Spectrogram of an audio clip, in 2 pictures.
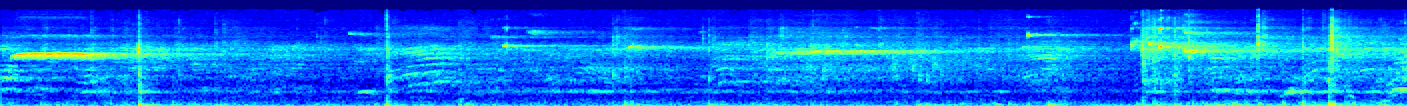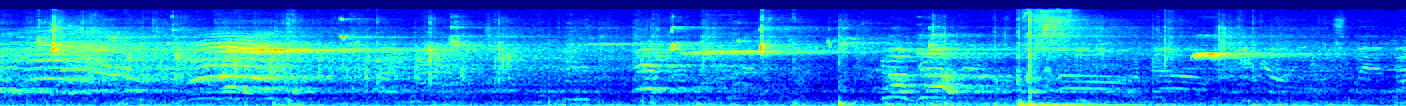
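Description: A volleyball rally on a gym's hardwood court: the ball struck on the serve and on passes in sharp smacks, sneakers squeaking on the floor, and players calling out. A louder thud comes near the end, with a steady low hum of the hall underneath.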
